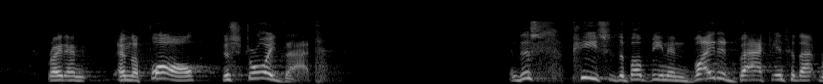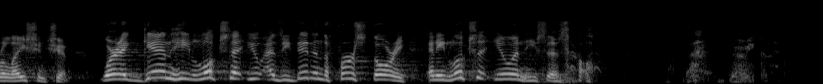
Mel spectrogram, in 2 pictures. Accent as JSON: {"language": "English", "town": "Ladner", "region": "British Columbia", "country": "Canada", "tie": "born or raised there", "said": "I grew up in Ladner and grew up with George's parents and grandparents."}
